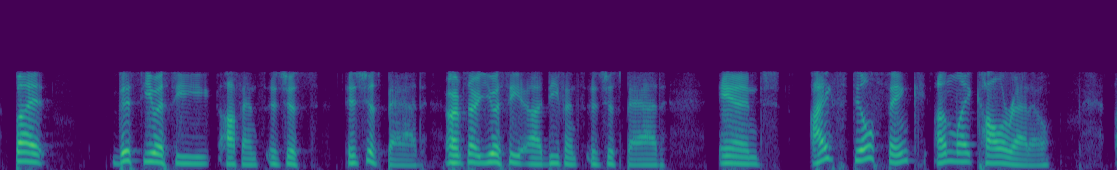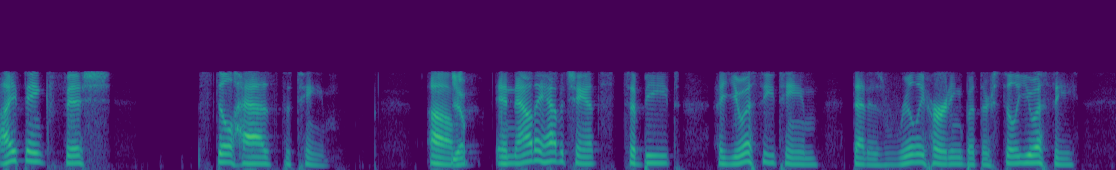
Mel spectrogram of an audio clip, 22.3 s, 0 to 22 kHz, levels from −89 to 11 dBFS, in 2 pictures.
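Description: Bluetooth CVSD headset codec damage runs throughout this speech clip. Nothing passes above 3.8 kHz, and a plainly audible grainy, scratchy texture comes from a one-bit up-or-down coder whose adapting step lags behind fast, loud changes. This fits a 64 kbps headset link.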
